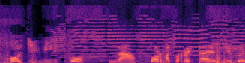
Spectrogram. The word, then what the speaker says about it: Xochimilco: Hemos aprendido que se dice Xochimilco y México. Porque la X depende de la situación.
